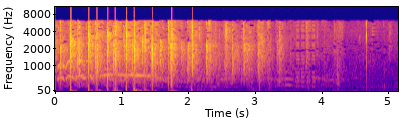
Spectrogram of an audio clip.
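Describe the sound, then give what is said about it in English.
A crowd bursts into loud, dense applause, many hands clapping at once, which thins out and fades after a few seconds, leaving a couple of scattered final claps. “A big applause for our...”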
